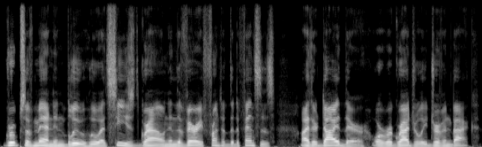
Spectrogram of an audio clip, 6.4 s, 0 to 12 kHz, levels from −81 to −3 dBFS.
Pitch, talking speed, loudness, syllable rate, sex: 145 Hz, 225 wpm, -18 LUFS, 5.8 syllables/s, male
